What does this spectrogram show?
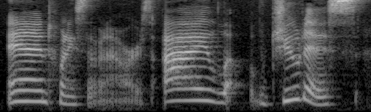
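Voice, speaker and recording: A young woman in her twenties chats to camera in a casual vlog, gushing with enthusiasm. Her voice sits a little high and has gone slightly hoarse from talking so long. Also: unhurried, sharp tone. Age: 20s. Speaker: channel host. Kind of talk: casual music review vlog.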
